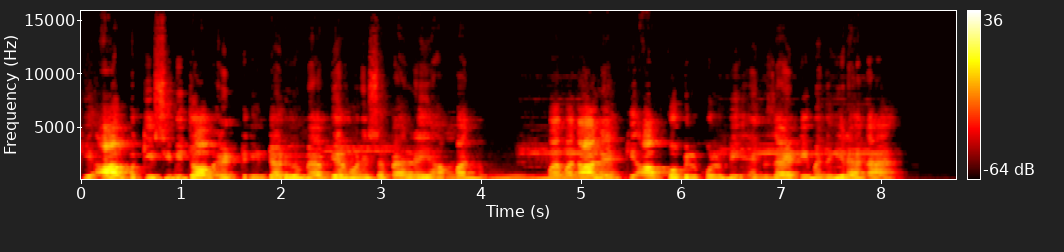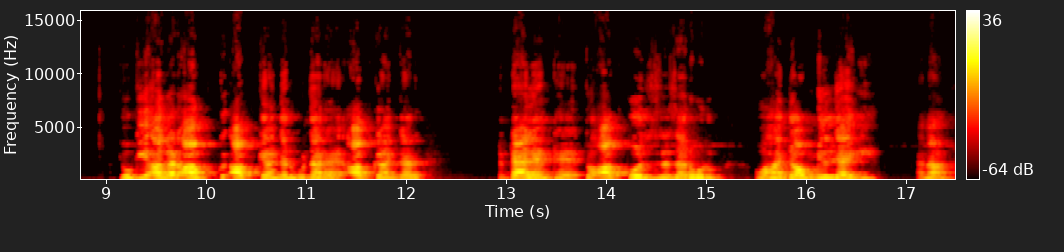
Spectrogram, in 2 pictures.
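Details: Stuttering in a self-identified adult male who stammers, speaking Hindi; stuttering.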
